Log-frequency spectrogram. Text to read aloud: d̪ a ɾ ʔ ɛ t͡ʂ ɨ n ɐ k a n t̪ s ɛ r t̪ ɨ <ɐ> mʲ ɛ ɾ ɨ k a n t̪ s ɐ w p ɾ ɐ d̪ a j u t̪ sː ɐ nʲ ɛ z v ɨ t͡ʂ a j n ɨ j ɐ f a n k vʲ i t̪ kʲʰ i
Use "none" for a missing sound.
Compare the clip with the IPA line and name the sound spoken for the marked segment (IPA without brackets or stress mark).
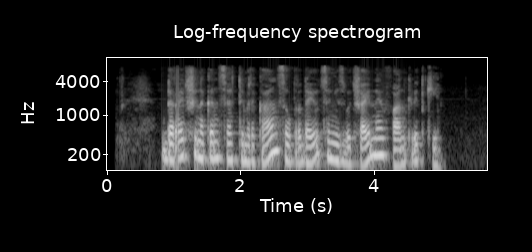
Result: ɐ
